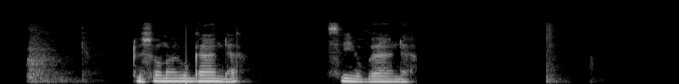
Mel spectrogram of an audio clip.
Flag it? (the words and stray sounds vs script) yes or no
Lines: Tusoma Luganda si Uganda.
yes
